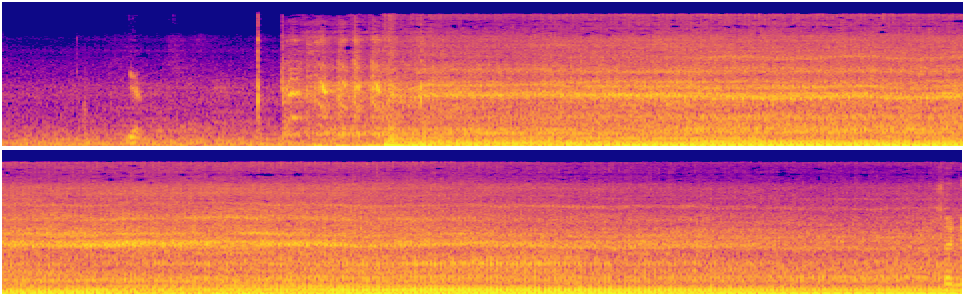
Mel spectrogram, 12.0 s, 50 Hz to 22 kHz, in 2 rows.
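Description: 2024 Triumph Tiger 900's three-cylinder engine started on the button, catching about two seconds in and settling into a steady idle.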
